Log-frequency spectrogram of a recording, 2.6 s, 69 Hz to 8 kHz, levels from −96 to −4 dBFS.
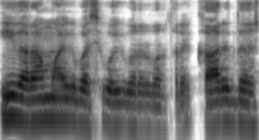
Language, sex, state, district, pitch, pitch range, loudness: Kannada, male, Karnataka, Bellary, 125 Hz, 115-135 Hz, -18 LUFS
